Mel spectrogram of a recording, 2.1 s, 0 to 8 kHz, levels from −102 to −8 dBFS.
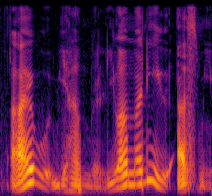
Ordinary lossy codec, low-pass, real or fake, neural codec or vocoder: none; 7.2 kHz; real; none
